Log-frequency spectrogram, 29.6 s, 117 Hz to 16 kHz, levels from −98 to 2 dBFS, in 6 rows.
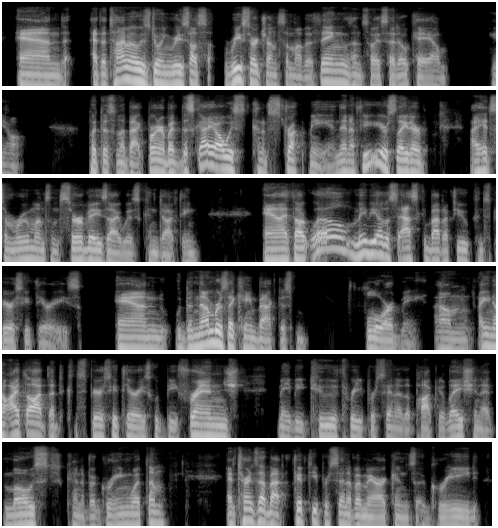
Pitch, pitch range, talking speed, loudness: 120 Hz, 105-130 Hz, 220 wpm, -27 LUFS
